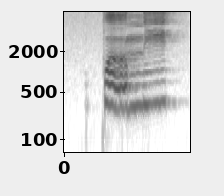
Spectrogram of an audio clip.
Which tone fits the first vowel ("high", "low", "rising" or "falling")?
low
